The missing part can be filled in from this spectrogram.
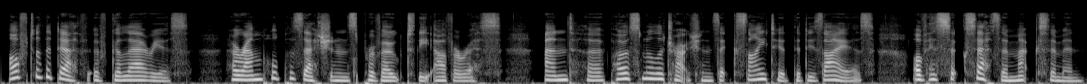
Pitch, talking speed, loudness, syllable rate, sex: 200 Hz, 120 wpm, -18 LUFS, 4.8 syllables/s, female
